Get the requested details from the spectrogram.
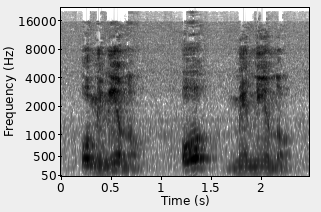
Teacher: você fala tão depressa que ele parece que prega na outra palavra na o menino o menino parece que ele fica junto eles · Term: monossílabos átonos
